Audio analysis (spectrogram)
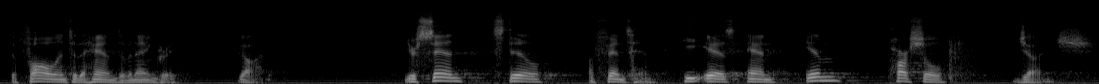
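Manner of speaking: hushed and grave; hushed solemn warning. Real, not acted. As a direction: let it sink in quietly.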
